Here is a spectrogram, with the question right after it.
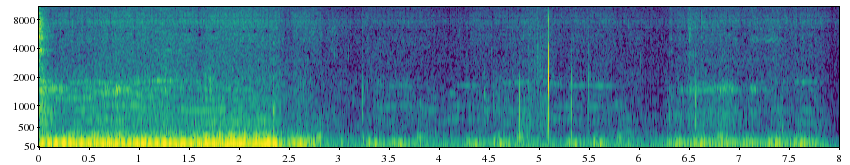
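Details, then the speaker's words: Goldway G30 patient monitor pump, repaired after failing to inflate, inflating a blood pressure cuff on the technician's own arm: steady low motor hum, then clicks and faint pumping; reading 138/98, pulse 112. "i see the bug now is inflating and the pressure is going up it's going down oh it's going up again"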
